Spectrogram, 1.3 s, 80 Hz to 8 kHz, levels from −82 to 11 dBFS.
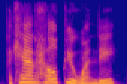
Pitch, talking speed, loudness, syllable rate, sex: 255 Hz, 235 wpm, -15 LUFS, 5.8 syllables/s, female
